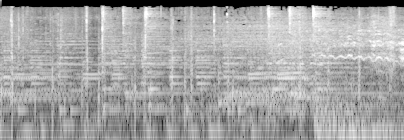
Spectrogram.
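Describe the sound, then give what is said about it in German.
Horses gallop side by side, head to head, in a dense, loud run of rapid hoofbeats. A horse's whinny rises above the hoofbeats, and there is no talking. “Botjani reitet neben ihr. Kopf an Kopf rasen sie dahin.”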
